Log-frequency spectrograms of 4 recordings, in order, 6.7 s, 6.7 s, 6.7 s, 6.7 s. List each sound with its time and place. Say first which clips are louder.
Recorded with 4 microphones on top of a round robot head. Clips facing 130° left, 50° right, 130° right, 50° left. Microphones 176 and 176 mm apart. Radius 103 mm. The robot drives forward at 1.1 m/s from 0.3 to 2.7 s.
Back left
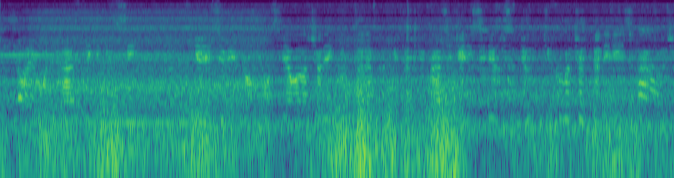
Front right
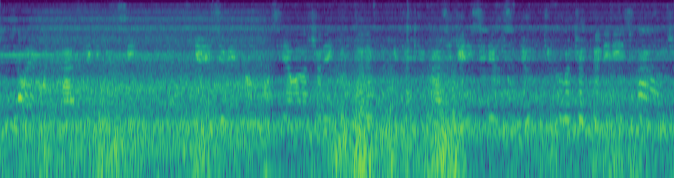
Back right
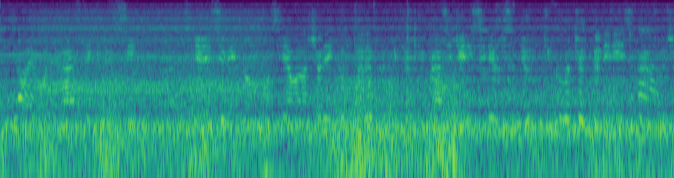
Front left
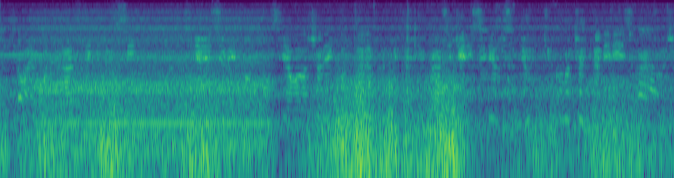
0.0 s an aircraft: front right 4 dB, back right 7 dB; 110° right; by 6.8 s 120° right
